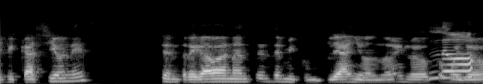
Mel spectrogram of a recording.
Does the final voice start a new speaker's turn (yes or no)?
no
